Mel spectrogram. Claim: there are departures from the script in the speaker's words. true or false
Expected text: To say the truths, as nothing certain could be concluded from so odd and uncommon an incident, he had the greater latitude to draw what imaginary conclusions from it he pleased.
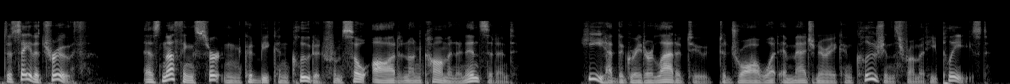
true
